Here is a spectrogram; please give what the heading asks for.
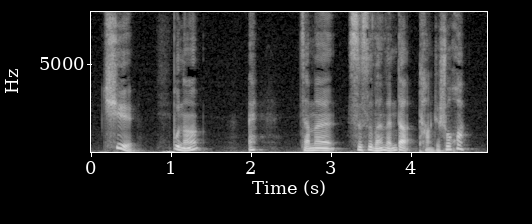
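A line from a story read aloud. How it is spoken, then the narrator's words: Laughing. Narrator (Chinese): 宝玉笑道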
